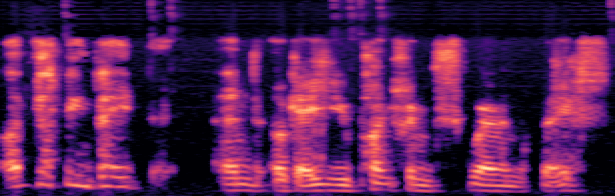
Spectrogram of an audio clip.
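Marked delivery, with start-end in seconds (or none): 0.0-0.9 high, anxious acted plea; acted pinned man making excuses; pleading surrender. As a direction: protest innocence in a high voice. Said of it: "He's like".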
